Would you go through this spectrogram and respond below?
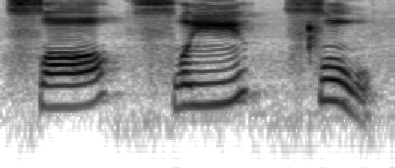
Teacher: Temannya makhrajnya sama dengan sa ya, sin. Nah, cuma huruf so ini pangkal lidahnya naik ya.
